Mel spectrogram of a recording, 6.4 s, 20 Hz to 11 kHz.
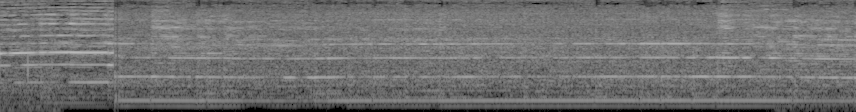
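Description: A Wahuda 8-inch bench top jointer runs with a loud, steady whining drone and sustained tonal hum as it flattens a board, holding constant for several seconds before the tone shifts near the end.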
